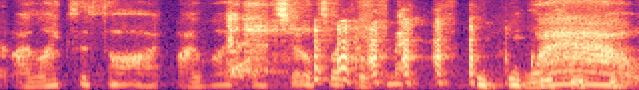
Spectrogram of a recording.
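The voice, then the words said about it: Imitates another person's voice. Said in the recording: “That was a good impression. That was honestly really good.”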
